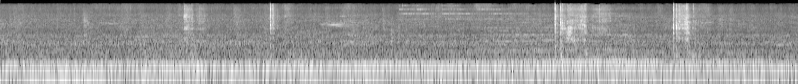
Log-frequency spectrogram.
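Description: Steady low rumble of nearby road traffic, with four sharp metallic clinks of serving ladles against steel pots.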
